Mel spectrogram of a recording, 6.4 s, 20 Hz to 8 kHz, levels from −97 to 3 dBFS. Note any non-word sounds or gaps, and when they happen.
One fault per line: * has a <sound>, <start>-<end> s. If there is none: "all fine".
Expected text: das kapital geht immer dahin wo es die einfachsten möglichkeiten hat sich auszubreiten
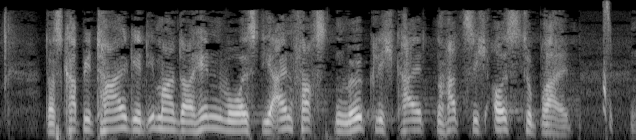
* has a chirp, 6.0-6.1 s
